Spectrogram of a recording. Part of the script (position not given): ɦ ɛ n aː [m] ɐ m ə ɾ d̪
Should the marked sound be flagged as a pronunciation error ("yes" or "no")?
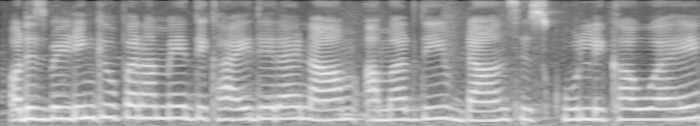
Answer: no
